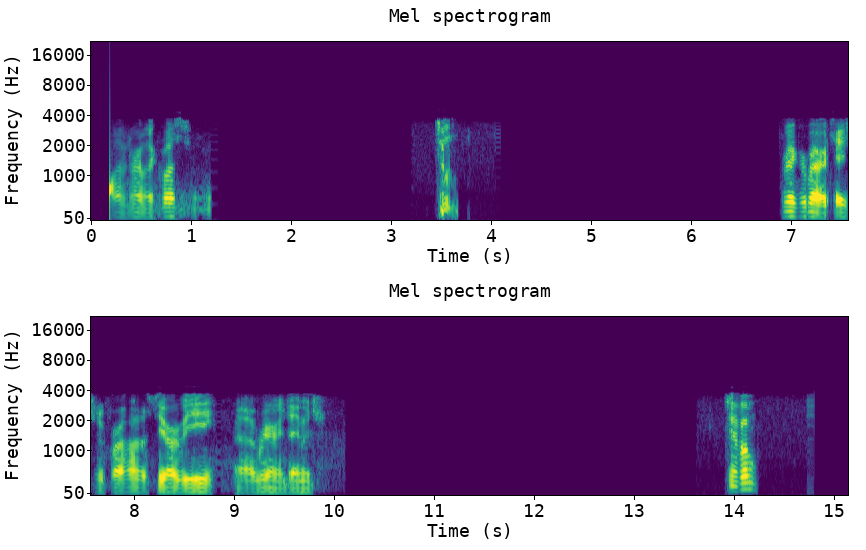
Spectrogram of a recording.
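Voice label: Police District Dispatch; Raleigh Police Northeast District Disp; wake p25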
